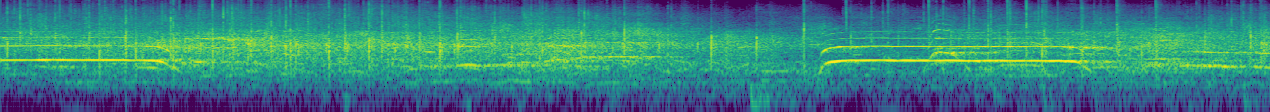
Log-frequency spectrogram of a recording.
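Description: Young women cheerleaders shout chants together.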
